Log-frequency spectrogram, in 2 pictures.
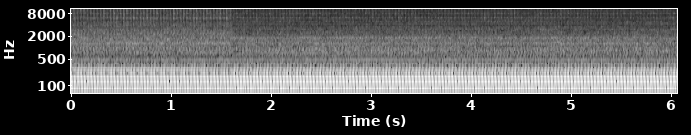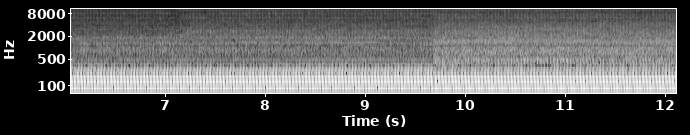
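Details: Briggs & Stratton Storm Responder generator (engine 21T212-0116-G1), repaired after being stuck at TDC, final test set to 61.5 Hz and loaded to 3000 W: an even engine drone whose tone shifts slightly as load comes on. Speed holds at 60 Hz; normal running under load.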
